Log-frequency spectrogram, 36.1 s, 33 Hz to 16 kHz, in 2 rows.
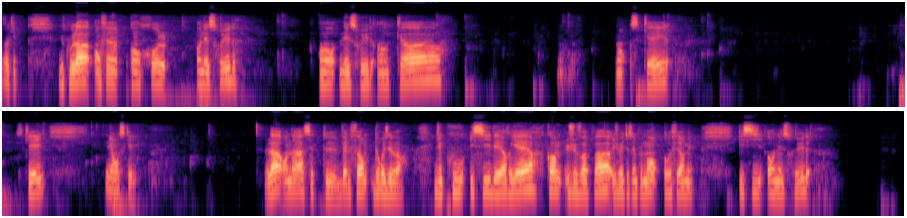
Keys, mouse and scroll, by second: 0.4-0.9 scroll up 1, 0.9-2.1 middle drag, 2.1 alt+right click, 3.5 scroll up 1, 3.6-4.8 middle drag, 4.8 e, 6.4 click, 9.2 KP_1, 10.1-10.8 scroll up 1, 10.8 e, 20.0 Tab, 20.4 a, 20.8 a, 21.0-21.6 scroll down 1, 21.6 scroll down 1, 21.8-22.2 scroll up 1, 22.2-24.2 middle drag, 24.2-25.6 scroll up 2, 27.9-28.3 ctrl+scroll up 1, 28.7 scroll down 1, 29.8-30.4 middle drag, 30.4 scroll down 3, 30.7 scroll up 2, 31.0-31.5 middle drag, 31.5 Tab, 32.3 alt+right click, 33.2 e, 33.9 middle click, 34.5 s.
